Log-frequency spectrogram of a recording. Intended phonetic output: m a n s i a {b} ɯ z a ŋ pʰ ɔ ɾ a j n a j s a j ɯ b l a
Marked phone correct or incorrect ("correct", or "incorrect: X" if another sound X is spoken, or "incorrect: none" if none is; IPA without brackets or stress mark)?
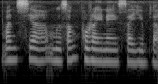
incorrect: m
